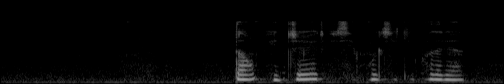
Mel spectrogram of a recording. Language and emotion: Russian, sad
